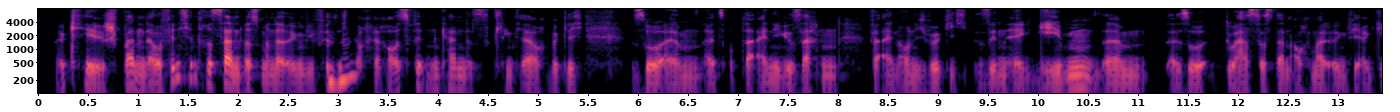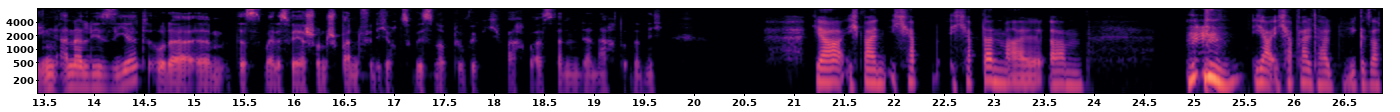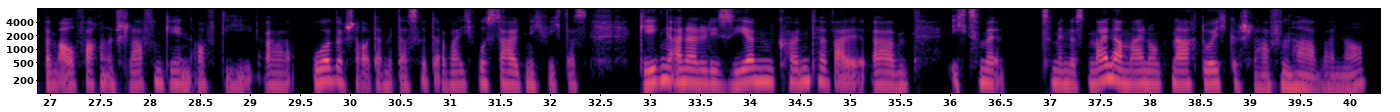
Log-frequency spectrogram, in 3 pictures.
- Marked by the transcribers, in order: throat clearing; unintelligible speech
- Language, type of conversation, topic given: German, advice, Wie kann ich Tracking-Routinen starten und beibehalten, ohne mich zu überfordern?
